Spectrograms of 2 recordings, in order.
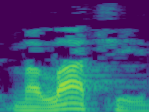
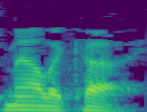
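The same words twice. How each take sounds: First: The name is pronounced with an Italian-sounding ring. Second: The name is pronounced with a plain English sound. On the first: The speaker calls it wrong. "Some people pronounce it Malachi. They call him the Italian prophet" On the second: The speaker calls it right. "but actually it's Malachi"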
